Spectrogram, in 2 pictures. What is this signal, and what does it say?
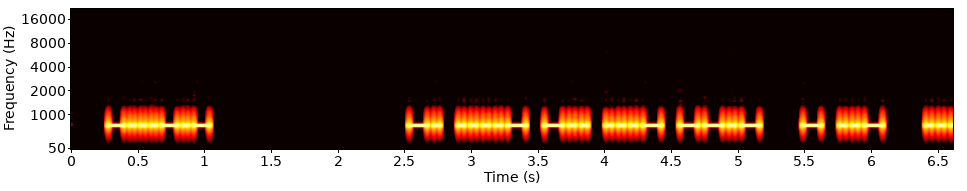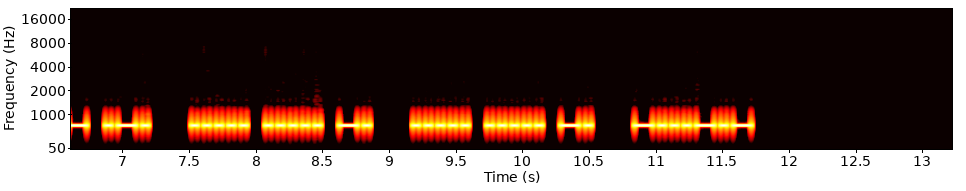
Morse code, heard as a keyed tone, about 26 wpm, 700 Hz. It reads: <BK> N4DVQ TU UR 55N 55N <BK>
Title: Speed-Racing Common QSO Phrases - 22wpm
